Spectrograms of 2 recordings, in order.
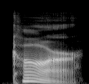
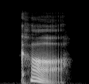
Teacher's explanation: Americans pronounce R sounds at the end of words and syllables.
